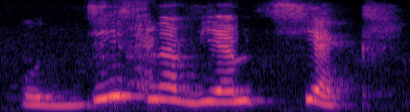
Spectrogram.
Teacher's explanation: You stop at the L. Because remember, an E at the end with no accent is silent. Okay. So you're not going to pronounce it.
